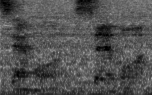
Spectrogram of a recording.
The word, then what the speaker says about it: Samoa: is a unorganized us it's not pronounced samoa that would be incorrect it's samoa yes okay and i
